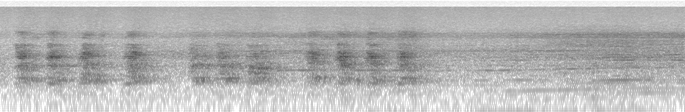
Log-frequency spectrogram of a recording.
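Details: Shih Tzu Leonie, a little female dog, playing with her blanket, gives a quick series of about ten short, high, yelping yips over four seconds, then falls quiet with faint background hum.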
